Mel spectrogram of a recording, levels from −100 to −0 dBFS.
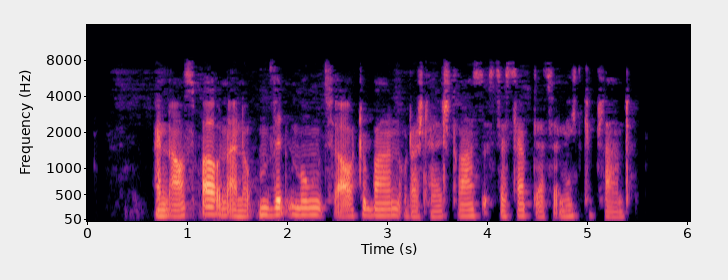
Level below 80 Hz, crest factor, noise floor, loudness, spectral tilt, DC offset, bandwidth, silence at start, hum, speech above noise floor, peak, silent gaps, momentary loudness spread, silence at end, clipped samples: -58 dBFS; 22 dB; -68 dBFS; -26 LUFS; -5.5 dB/octave; under 0.1%; 8 kHz; 0.65 s; none; 42 dB; -4 dBFS; none; 14 LU; 0.6 s; under 0.1%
